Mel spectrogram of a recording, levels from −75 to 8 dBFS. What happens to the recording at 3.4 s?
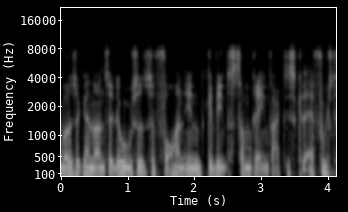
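At 3.4 s the speech is caught in the gain pumping that runs through the whole clip. The gain is pulled down by around 10 dB as soon as a loud syllable arrives, which points to an input gain set too high with a fast limiter or compressor as the likely cause. Unlike a noise gate, which cuts the background to near silence, pumping lets the background surge back audibly. The band tops out near 8 kHz through the Opus call path.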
